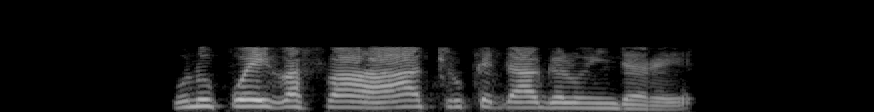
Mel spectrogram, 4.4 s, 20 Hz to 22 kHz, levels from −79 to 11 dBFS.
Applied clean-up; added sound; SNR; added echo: neural mask model Resemble Enhance denoiser.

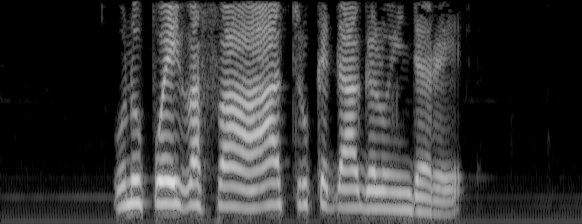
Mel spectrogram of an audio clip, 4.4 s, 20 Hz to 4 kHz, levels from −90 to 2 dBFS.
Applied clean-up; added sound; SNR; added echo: none; none; none; none.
